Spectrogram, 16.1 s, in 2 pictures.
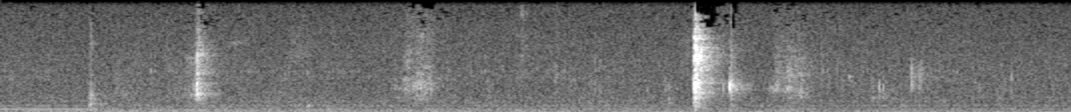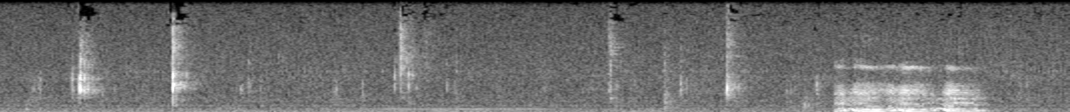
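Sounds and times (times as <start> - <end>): chewing noodles: 5.0 - 11.5
woman humming mmm: 14.2 - 15.6.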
